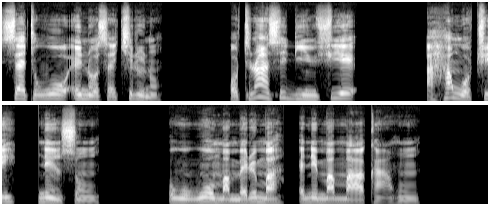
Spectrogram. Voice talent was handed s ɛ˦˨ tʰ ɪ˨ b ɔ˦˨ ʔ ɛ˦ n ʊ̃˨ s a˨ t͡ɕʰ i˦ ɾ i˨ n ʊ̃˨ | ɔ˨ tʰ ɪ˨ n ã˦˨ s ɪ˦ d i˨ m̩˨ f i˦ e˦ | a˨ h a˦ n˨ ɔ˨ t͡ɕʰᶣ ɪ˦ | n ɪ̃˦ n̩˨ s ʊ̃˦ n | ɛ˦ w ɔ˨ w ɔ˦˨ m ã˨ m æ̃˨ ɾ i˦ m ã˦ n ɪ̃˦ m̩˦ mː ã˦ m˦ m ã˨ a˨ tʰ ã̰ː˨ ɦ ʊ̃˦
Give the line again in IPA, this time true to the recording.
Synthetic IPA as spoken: s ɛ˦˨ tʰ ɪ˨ w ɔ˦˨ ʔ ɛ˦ n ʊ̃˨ s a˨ t͡ɕʰ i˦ ɾ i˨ n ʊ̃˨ | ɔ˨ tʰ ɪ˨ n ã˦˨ s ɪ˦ d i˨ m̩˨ f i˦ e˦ | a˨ h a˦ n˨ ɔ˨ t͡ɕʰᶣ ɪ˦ | n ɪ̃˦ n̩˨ s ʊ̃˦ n | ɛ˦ w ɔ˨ w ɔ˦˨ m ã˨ m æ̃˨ ɾ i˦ m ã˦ n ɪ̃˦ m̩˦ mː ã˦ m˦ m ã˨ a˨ kʰ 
